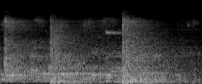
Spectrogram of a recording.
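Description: Three dull thuds over about a second, spaced irregularly, over indistinct background voices.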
